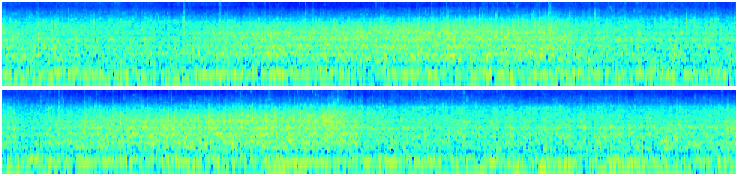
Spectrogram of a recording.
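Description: Spice paste sizzling steadily in hot oil and ghee in a nonstick pan as it is stirred with a spatula, the hiss swelling and easing: the masala being sautéed (kosha) down for a chicken roast.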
